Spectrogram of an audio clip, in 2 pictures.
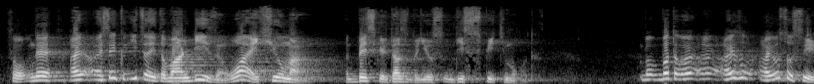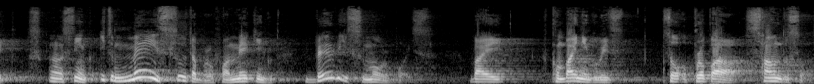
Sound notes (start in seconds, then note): none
